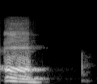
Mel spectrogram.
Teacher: अ का जो उच्चारण होगा वो हमारे जीभ्या के मध्य भाग से होगा। इसलिए इसको मध्य स्वर बोलते हैं।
